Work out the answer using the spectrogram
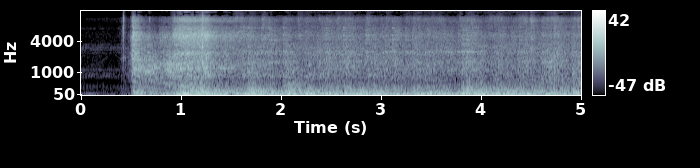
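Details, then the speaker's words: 1979 Porsche 924 first start after rebuilding the fuel distributor; the fuel pump is running. The starter catches and the engine fires into a low, uneven, lumpy run with wavering loudness. "it starts. Doesn't run worth a shit, but it starts."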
